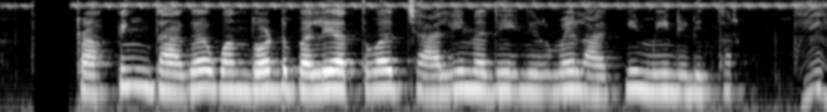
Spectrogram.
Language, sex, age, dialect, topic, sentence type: Kannada, female, 18-24, Northeastern, agriculture, statement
